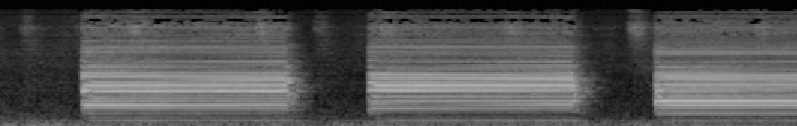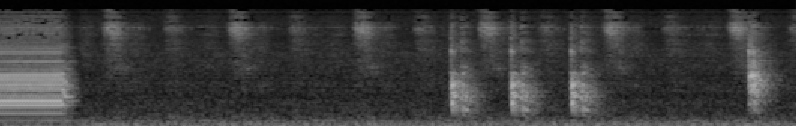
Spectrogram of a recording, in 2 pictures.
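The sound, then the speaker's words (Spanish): An MRI scanner operating: three long, loud buzzing tones rich in harmonics, separated by short pauses, then a few quicker pulses over a steady low hum. “Así suena una máquina de resonancia magnética.”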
